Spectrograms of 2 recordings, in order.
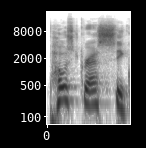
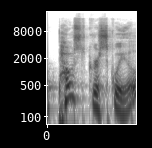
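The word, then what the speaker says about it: PostgreSQL: death it's compatible with post grass SQL or post gral as I insist on pronouncing it so you can use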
